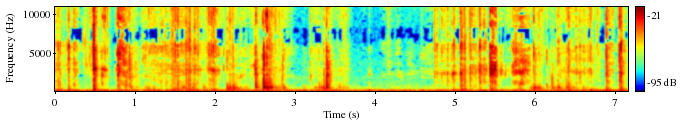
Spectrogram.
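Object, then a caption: Bar of soap cut with a metal blade. A solid green bar of soap held in the hand is scraped and sliced by a metal blade into flakes and chunks. Crisp, bright scraping and crunching cuts come in quick bursts, with several sharper cracks standing out over a steady low hum.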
